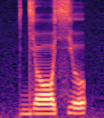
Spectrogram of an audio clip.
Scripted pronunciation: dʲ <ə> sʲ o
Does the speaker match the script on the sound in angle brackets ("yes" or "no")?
no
